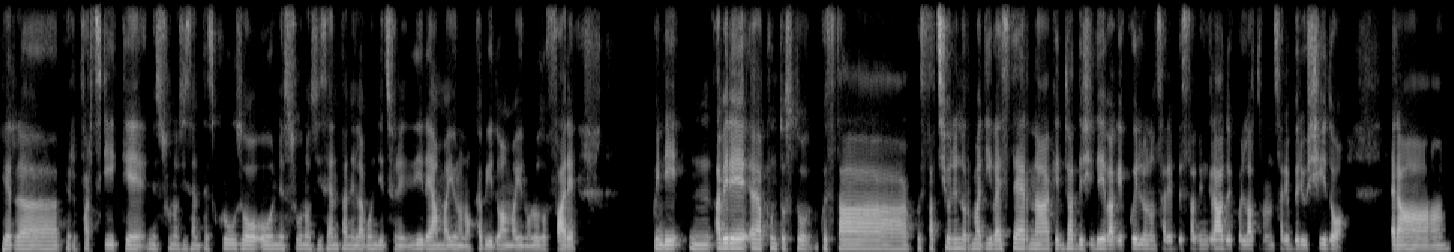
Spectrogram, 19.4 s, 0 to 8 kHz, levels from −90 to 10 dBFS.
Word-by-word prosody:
per 130 -2 -1
per 125 0 -1
far 140 -3 -6
sì 130 -1 -1
che 125 -3 0
nessuno 135 0 -8
si 125 - -12
senta 130 +1 -7
escluso 140 0 -4
o 130 0 +3
nessuno 130 +1 -5
si 125 0 -11
senta 130 +1 -5
nella 125 -1 -3
condizione 125 -1 -5
di 115 0 -9
dire: 130 0 -1
"Ah, 125 0 +4
ma 125 -1 -3
io 125 +1 -2
non 120 -1 -3
ho 110 0 -5
capito. 125 0 -3
Ah, 120 - +3
ma 120 -1 -3
io 120 0 -3
non 115 0 -6
lo 120 - -2
so 125 - -5
fare". 120 -1 +3 1.1
Quindi, 135 -2 +1
mhmm, 130 -4 -3
avere, 150 0 +8
ehm, 150 -1 +3
appunto, 140 +1 -2
'sto 135 -2 -5
questa 135 -2 +3
questa 140 +1 -6
azione 145 0 +2
normativa 140 0 -2
esterna 140 -1 +2
che 135 0 -4
già 145 +2 +1
decideva 135 0 +1
che 130 0 -4
quello 140 -2 +1
non 135 - -6
sarebbe 130 0 -6
stato - - -5
in 135 - -10
grado 145 0 +4
e 135 - -4
quell'altro 135 0 -4
non 130 - -13
sarebbe 135 +1 -4
riuscito, 135 +1 -1 0.6
era 120 -1 +3
130 Hz, 175 wpm, -24 LUFS, 125-140 Hz, 1.1 s, avere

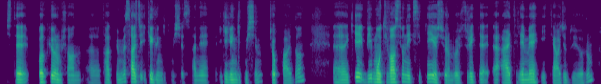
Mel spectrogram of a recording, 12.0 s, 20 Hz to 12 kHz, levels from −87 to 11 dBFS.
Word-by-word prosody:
İşte, 115 -2 +4 0.2
bakıyorum 115 -2 +5
şu 100 - -11
an, 95 0 -7 0.2
eee, 95 0 -15
takvime 105 +5 -6
sadece 130 -4 +3
2 110 +2 +2
gün 95 -2 -8
gitmişiz. 90 -1 -16
Hani, 95 +1 -7 0.2
2 115 +1 -5
gün 105 0 +2
gitmişim. 100 +5 -10
Çok - - -1
pardon, 95 - -6 0.6
eee, 105 -1 -2
ki 145 0 +4
bir 135 +1 0
motivasyon 120 +2 +5
eksikliği 125 +2 -1
yaşıyorum 95 -2 -2
böyle 95 0 -3
sürekli, 110 +4 -4
eee, - - -6
erteleme 105 +2 +1
ihtiyacı 100 +1 -7
duyuyorum. 95 - -10
105 Hz, 140 wpm, -26 LUFS, 95-120 Hz, 0.6 s, bakıyorum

